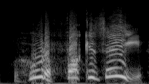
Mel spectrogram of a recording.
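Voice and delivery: mock outrage at an unknown coach; incredulous outburst. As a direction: imitate a baffled fan who never heard the name. Acted fan reacting to hire.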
